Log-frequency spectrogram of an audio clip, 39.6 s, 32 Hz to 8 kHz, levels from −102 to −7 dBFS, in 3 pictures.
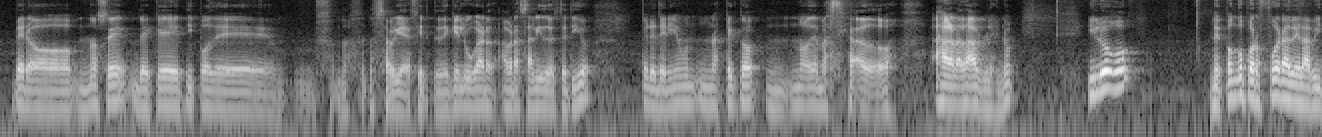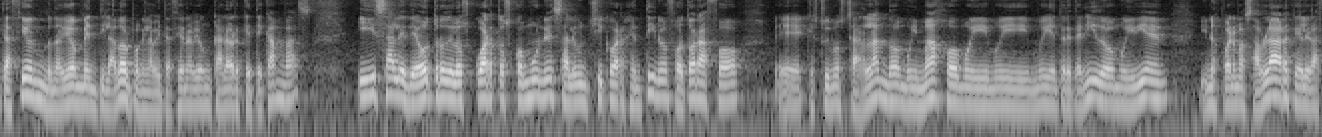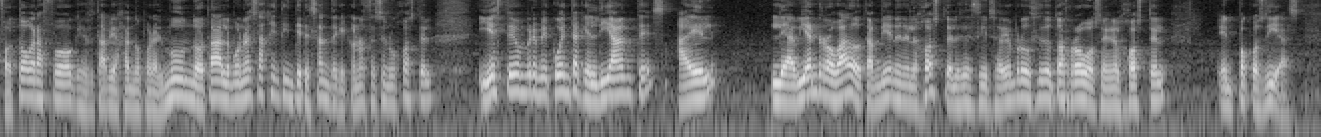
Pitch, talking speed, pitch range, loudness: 135 Hz, 195 wpm, 115-155 Hz, -29 LUFS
